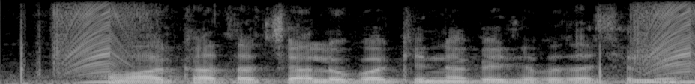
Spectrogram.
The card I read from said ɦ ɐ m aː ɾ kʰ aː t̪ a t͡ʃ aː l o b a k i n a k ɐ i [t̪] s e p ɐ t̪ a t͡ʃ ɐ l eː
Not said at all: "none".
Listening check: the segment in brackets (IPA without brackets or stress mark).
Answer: none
